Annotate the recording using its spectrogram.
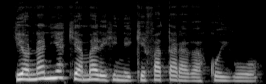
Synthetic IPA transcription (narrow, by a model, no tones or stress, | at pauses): keɔnaniakeamaɾehinekefataɾaɣakoiɣoɔ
